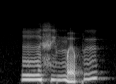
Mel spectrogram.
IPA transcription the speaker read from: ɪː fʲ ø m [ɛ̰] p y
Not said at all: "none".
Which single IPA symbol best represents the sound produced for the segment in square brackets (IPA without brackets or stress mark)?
ɛ̰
